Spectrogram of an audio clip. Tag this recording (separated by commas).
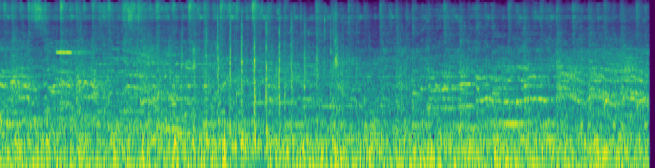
Run, Music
